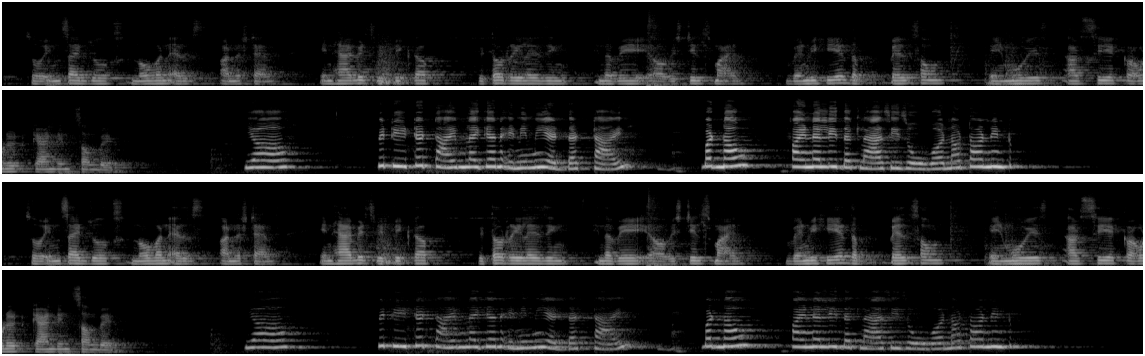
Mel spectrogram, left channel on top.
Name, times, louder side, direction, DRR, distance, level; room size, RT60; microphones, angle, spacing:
voice 1, 0.2-2.7 3.2-4.3 4.8-7.4 7.8-9.4 9.9-12.6 18.0-18.2, right 2 dB, 30° right, 9 dB, 0.4 m, -34 dB
sound 1, 3.6-13.2 13.5-13.9 14.3-14.5 15.1-17.0, left 1 dB, 50° right, 3.0 m, -52 dB
voice 2, 13.8-14.3 15.2-17.7 18.4-18.9 19.3-21.5, left 5 dB, 75° left, 12 dB, 0.4 m, -25 dB
13.5 x 8.8 x 2.5 m, 0.99 s
head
